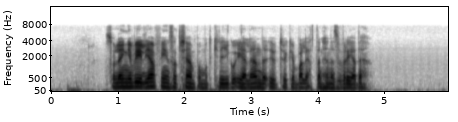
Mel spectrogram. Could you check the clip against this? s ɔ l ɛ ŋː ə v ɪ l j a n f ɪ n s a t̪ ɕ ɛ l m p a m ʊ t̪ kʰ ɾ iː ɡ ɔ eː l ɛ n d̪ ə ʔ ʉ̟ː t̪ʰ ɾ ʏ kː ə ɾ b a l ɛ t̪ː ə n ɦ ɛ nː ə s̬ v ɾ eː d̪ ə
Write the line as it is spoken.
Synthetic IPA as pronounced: s ɔ l ɛ ŋː ə v ɪ l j a n f ɪ n s a t̪ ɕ ɛ m p a m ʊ t̪ kʰ ɾ iː ɡ ɔ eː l ɛ n d̪ ə ʔ ʉ̟ː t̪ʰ ɾ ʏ kː ə ɾ b a l ɛ t̪ː ə n ɦ ɛ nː ə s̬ v ɾ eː d̪ ə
